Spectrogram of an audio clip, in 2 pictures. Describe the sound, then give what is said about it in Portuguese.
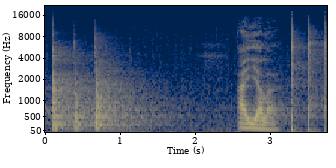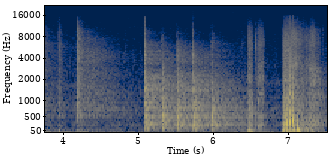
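Sharp knocking raps, in a retelling of the Fox sisters' spirit raps answering Kate's hand-claps, come in irregular bursts of three or four quick strikes, with a short spoken phrase between the first groups and a heavier thump near the end. “Então começou a bater, ela batia palmas e a pancada.”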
